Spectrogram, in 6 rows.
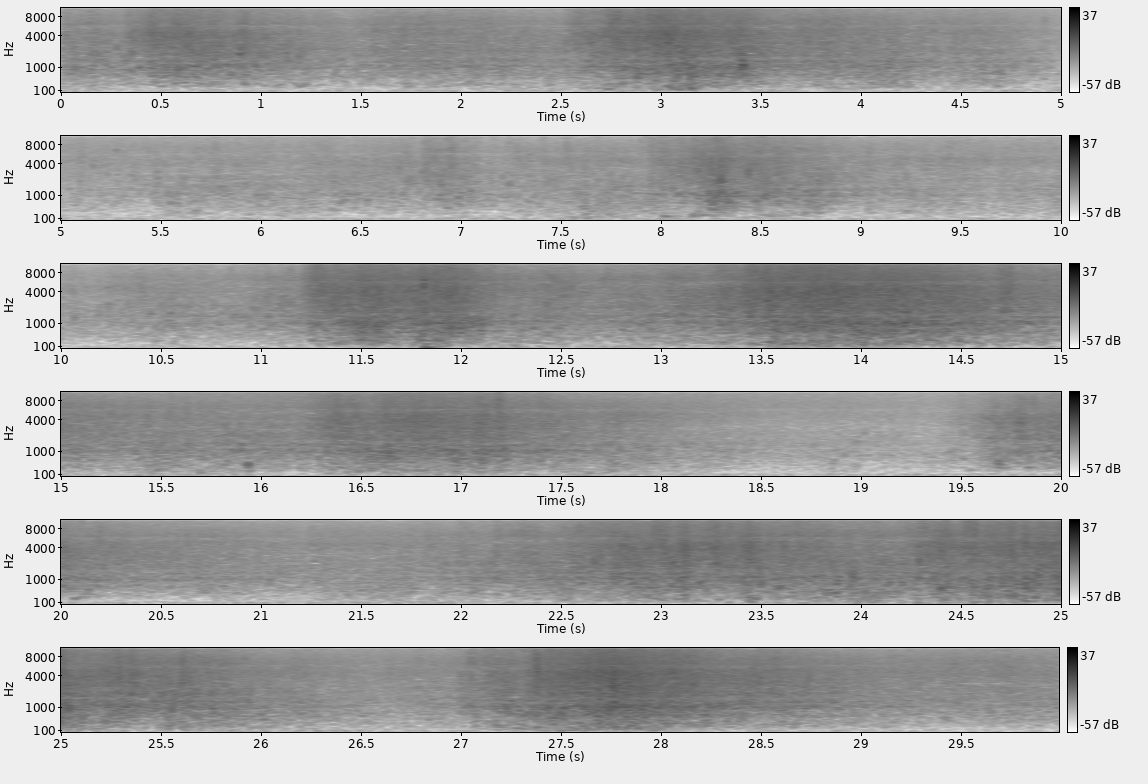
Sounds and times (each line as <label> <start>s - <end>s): Calm sea waves 0.0s - 29.9s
